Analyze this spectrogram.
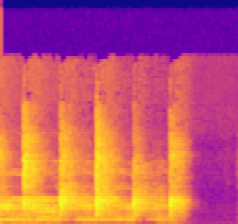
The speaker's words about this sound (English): Clap your hands.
